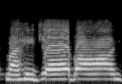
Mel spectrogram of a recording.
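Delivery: normal talking voice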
